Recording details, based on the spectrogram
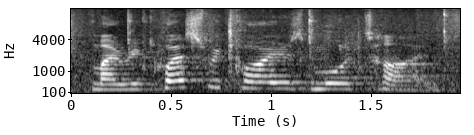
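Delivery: ordinary delivery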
